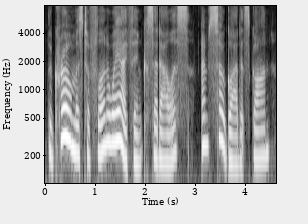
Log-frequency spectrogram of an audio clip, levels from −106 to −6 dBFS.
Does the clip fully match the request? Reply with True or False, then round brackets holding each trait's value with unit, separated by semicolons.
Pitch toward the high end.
True (220 Hz)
